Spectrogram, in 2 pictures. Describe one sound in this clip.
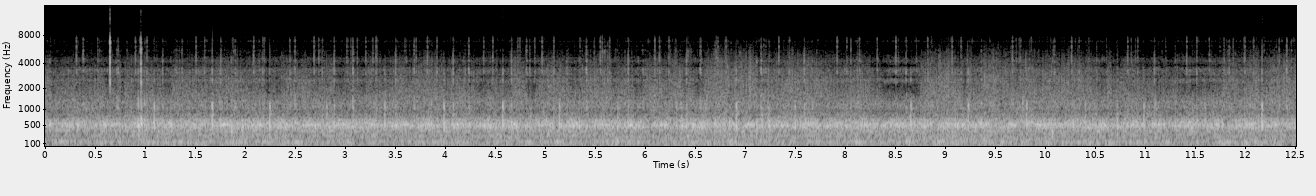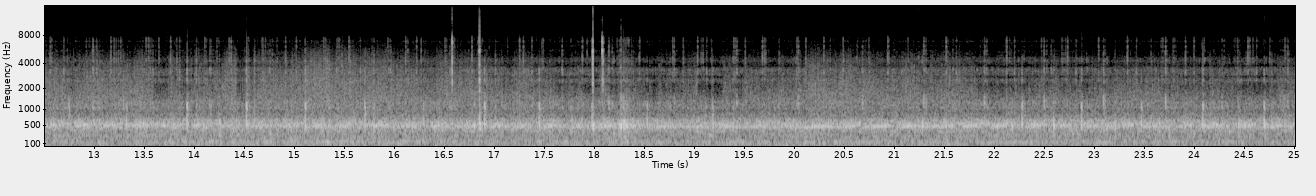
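Tyres roll steadily over a road.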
